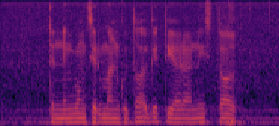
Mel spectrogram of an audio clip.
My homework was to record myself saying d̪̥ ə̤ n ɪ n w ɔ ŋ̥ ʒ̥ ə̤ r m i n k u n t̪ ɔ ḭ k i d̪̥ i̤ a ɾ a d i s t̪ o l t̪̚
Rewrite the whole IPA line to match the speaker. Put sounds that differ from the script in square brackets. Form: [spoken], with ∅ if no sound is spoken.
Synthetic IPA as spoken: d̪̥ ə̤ n ɪ [ŋ] w ɔ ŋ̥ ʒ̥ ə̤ r m [a] n k u [∅] t̪ ɔ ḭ k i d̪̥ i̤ a ɾ a [n] i s t̪ [ɔ] l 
